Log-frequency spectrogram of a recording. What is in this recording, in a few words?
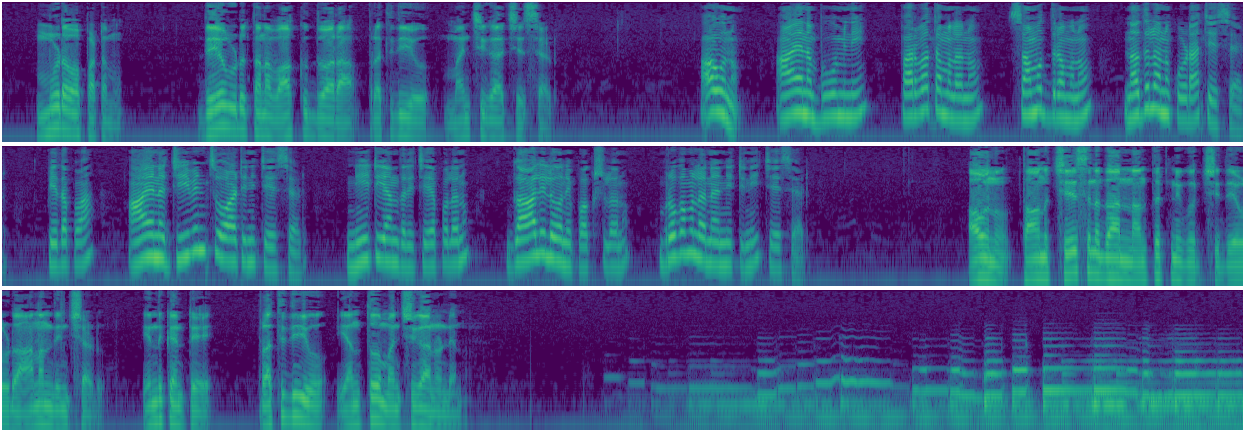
good news telugu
